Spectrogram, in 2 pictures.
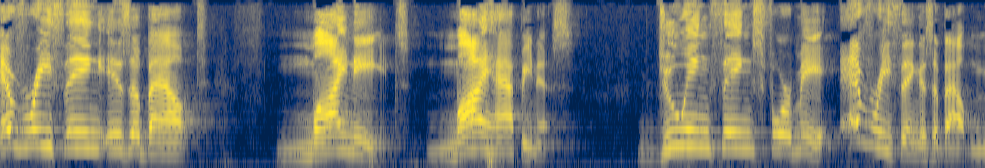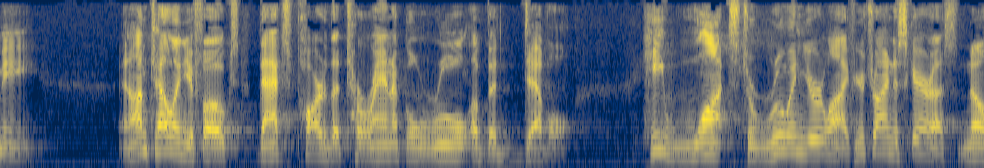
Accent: United States; And as Americans, we go, hi-ya! Because I'm an American and I'm all about individuality and freedom.

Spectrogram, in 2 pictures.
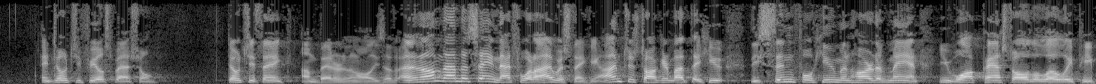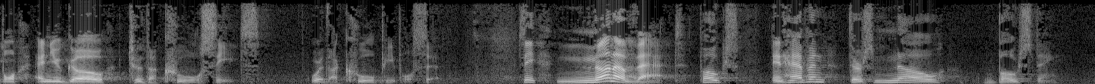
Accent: Valdosta, Georgia, United States; Listen, I grew up in Valdosta, Georgia. It's all about football, folks.

